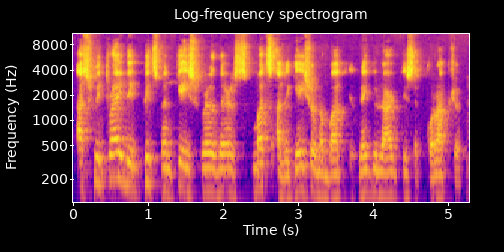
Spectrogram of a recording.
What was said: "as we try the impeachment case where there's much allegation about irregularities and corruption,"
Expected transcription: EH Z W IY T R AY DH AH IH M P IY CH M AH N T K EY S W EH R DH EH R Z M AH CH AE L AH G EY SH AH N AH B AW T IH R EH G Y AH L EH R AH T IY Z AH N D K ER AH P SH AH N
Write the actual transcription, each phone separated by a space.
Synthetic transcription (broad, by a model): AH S W IY T R AY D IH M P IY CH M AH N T K EY S W EH R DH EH R S M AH CH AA L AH G EY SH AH N AH B AW T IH R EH G Y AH L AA R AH T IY S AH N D K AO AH P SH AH N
